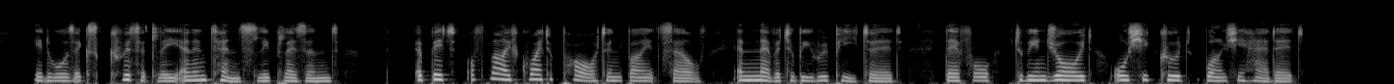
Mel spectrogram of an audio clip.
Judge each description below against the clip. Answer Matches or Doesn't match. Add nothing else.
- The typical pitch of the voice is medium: Matches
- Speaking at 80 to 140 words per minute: Matches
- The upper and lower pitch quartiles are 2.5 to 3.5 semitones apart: Doesn't match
